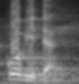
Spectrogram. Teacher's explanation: এই কারণে দেখো এখানে এই কবিতা, এখানে আমরা উচ্চারণ করে লিখলাম কবিতা, তার মানে ও কটা আর ক এর মতো স্বাভাবিক না, কটা কো উচ্চারণ হচ্ছে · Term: সংবৃত উচ্চারণ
